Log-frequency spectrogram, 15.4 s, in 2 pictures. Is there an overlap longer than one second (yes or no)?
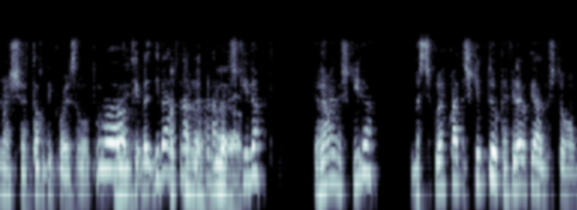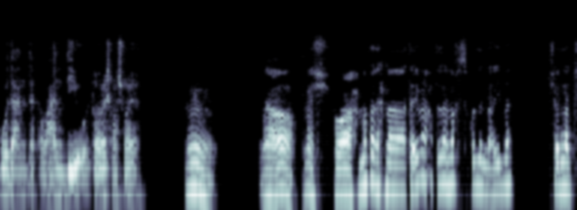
yes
